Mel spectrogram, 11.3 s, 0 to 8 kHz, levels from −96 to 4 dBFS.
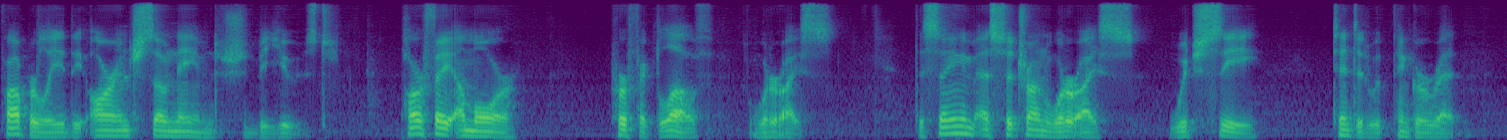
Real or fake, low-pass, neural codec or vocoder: fake; 7.2 kHz; codec, 16 kHz, 0.7 kbps, FocalCodec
